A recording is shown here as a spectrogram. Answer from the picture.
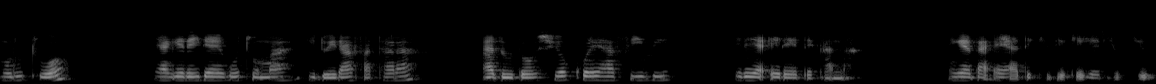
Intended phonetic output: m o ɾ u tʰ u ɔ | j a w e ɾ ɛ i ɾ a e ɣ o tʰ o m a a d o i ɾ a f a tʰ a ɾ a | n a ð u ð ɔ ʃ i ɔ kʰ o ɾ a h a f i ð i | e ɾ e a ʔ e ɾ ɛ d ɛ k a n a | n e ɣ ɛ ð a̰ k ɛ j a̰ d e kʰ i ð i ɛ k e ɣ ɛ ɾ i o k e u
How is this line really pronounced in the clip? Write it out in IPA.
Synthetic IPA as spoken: m o ɾ u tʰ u ɔ | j a ɣ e ɾ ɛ i ɾ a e ɣ o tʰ o m a i d o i ɾ a f a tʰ a ɾ a | n a ð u ð ɔ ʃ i ɔ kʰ o ɾ e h a f i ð i | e ɾ e a ʔ e ɾ ɛ d ɛ k a n a | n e ɣ ɛ ð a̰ ʔ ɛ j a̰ d e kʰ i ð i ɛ k e ɣ ɛ ɾ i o k e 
